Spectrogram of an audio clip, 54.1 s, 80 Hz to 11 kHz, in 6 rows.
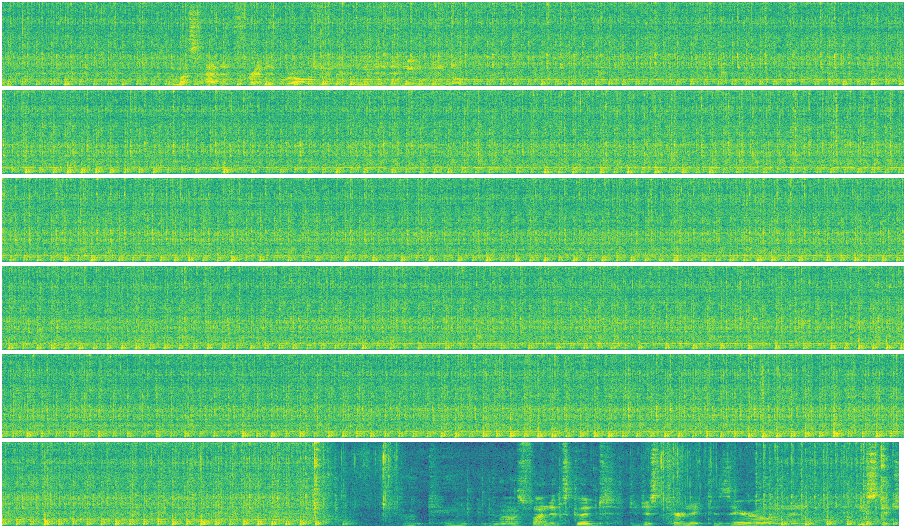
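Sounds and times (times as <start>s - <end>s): sewing machine running: 0.0s - 48.7s, 51.7s - 54.0s.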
